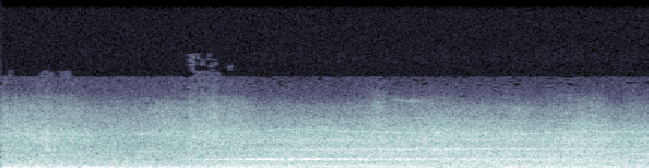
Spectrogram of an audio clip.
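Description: Steady distant city background noise with a far-off engine drone; a faint thin whine comes in about a second in and fades before the end.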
